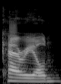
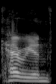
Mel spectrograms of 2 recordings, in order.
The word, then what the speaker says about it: Carrion: We can't pronounce it Carry On because obviously in the UK that means something slightly different. So we'll call it Sid James. Yeah, exactly. So we'll call it Carrion for the time being.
